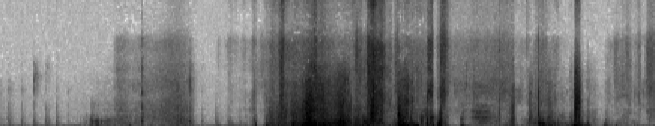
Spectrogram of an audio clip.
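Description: Drinking from a plastic bottle of sparkling water close to the microphone: scattered clicks, then rustling, crinkling and cracking handling noise, louder from about halfway through.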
